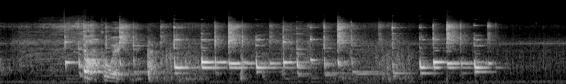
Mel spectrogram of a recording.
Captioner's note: phone plays ringtone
